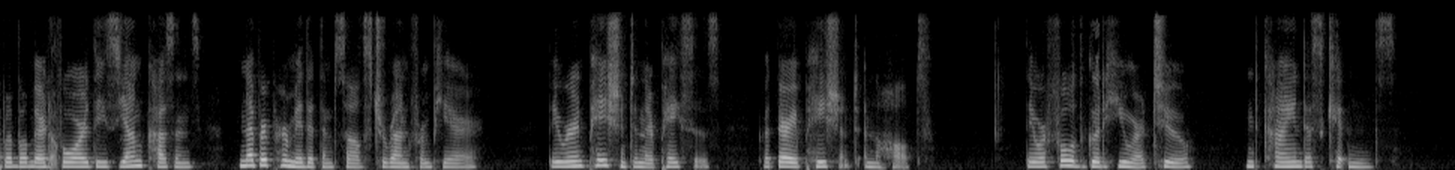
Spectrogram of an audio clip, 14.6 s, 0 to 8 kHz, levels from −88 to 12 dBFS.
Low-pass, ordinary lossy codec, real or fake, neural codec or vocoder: 7.2 kHz; AAC, 48 kbps; fake; codec, 24 kHz, 0.9 kbps, WavTokenizer, small release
